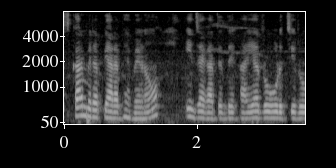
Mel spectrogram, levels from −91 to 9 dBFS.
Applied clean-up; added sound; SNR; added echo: none; none; none; none.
